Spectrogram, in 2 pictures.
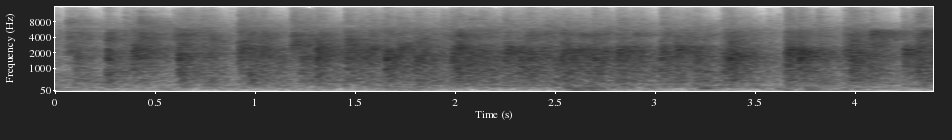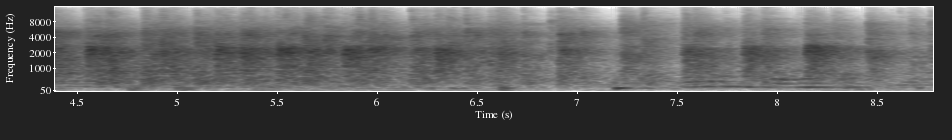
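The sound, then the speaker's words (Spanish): Loud, sustained applause from a crowd at the end of a religious teaching, given to the Holy One, a dense rapid patter of many hands clapping at once, steady throughout with slight swells and no voices standing out. “Puede dar un fuerte aplauso al santo, bendito sea.”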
